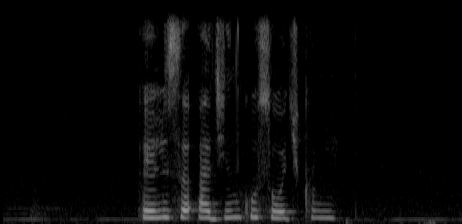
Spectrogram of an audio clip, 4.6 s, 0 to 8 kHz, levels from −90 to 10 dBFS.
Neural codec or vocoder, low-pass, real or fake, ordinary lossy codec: none; 7.2 kHz; real; Opus, 64 kbps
